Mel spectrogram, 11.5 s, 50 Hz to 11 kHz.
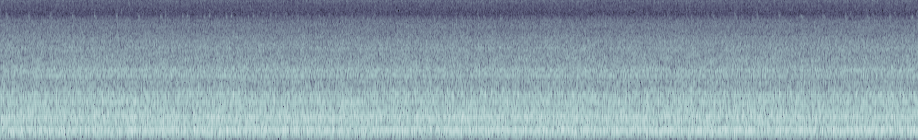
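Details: Chevrolet Express 3500 after a misfire repair: steady, even idle with a smooth hum and no stumble, skip or uneven beat; the engine now runs cleanly.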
